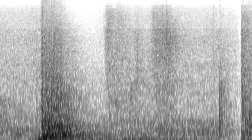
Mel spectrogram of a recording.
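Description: A door slams hard with a loud, booming thud as someone enters, followed by a few fainter knocks and rattles, then another sharp bang at the end; no one speaks.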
